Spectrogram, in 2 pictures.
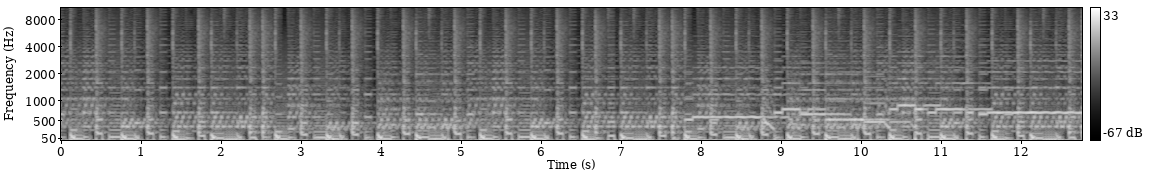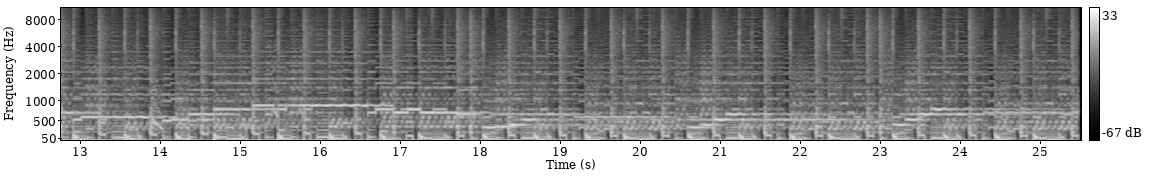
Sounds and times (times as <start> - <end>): Music: 0.0 - 25.5.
